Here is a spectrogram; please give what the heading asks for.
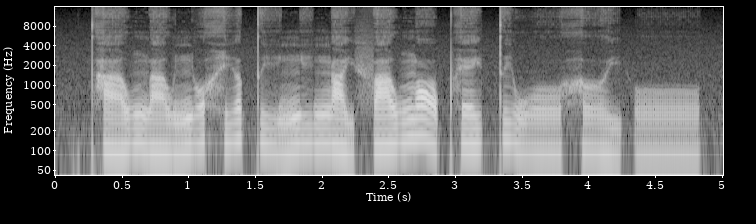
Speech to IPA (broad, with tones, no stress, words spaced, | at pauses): t̪ʰaː˩˧w na˩wɲo˧˥ hi˧˥ə̯t̪iː˧˩ ɲi˧ŋa˧˩jfa˧˥w nɔː˥˨pʰe˧j t̪i˥˨wʋoː˩hɤː˧˩j ʔoː˩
